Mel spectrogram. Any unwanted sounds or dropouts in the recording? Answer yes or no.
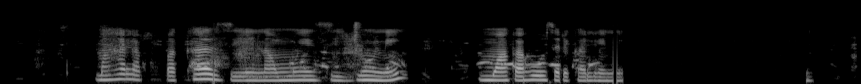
no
